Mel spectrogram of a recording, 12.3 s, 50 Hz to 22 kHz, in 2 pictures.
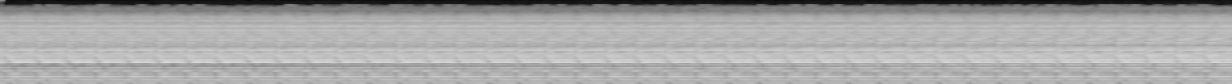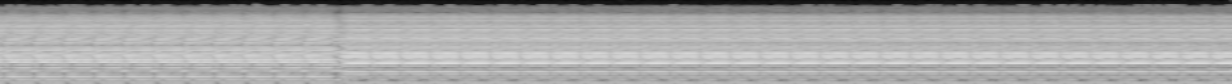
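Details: Siemens MAGNETOM Lumina 3 T MRI, abdomen protocol: loud steady buzzing tones pulsing about 200 a minute with a pitch shift partway, gradient noise of T1 FLASH opposed/in-phase sequence.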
